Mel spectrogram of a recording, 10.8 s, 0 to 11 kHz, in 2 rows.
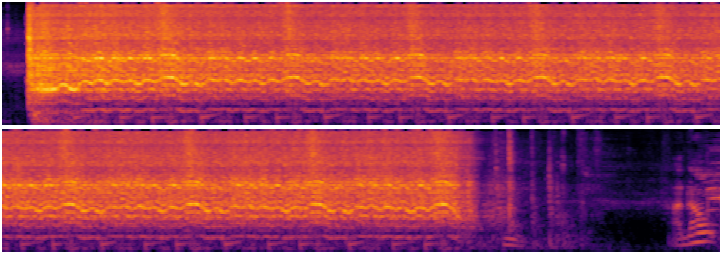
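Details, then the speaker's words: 1970 Dodge D300 wrecker being revived: starter churns steadily at about three beats a second for nine seconds without catching; badly corroded ignition points give poor spark. "I'm putting a piece of sandpaper between these points because they are badly corroded"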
